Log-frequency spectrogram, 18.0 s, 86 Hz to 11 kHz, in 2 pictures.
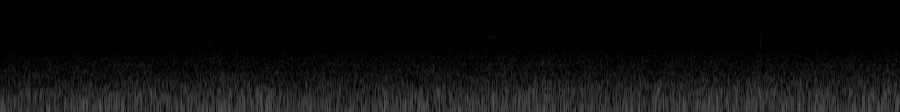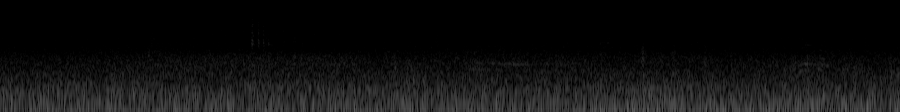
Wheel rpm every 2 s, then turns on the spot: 0, 0, 0, 0, 0, 0, 0, 0, 0.
none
